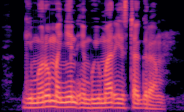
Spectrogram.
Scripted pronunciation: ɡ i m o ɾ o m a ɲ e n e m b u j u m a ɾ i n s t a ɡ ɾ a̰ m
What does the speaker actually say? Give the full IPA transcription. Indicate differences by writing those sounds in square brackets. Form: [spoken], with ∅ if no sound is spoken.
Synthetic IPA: ɡ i m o ɾ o m a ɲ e n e m b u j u m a ɾ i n s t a ɡ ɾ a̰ m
